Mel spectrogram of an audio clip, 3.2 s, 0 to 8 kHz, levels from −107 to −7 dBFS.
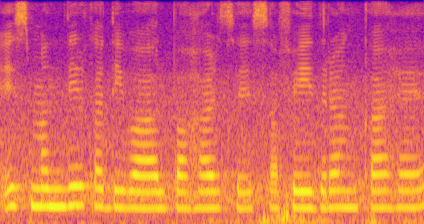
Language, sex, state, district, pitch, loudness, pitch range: Hindi, female, Bihar, Vaishali, 225 Hz, -13 LUFS, 220-240 Hz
